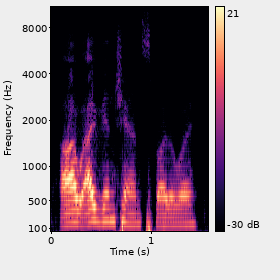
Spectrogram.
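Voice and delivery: normal talking voice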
